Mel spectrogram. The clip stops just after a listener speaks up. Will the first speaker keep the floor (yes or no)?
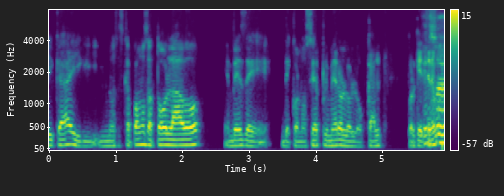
no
